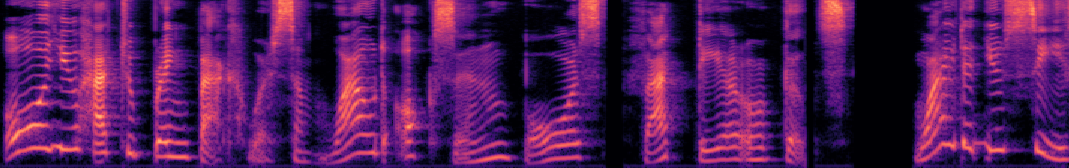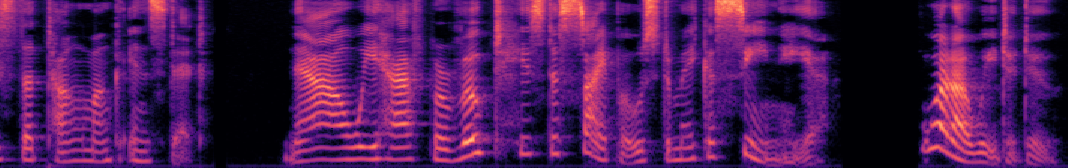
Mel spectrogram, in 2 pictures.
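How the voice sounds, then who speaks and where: Woman playing an imperious monster king, expressive delivery. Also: medium pitch, slow pace, full character voice. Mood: displeased. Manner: imperious, questioning. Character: yellow wind monster king, lordly male cave master, displeased.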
